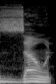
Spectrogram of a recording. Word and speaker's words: Z-one: So, his English name is Z-1, but it's pronounced as Zone.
